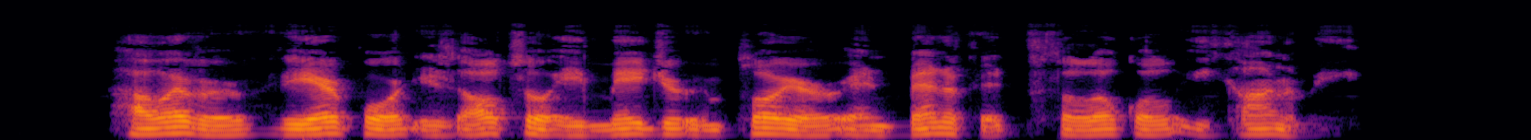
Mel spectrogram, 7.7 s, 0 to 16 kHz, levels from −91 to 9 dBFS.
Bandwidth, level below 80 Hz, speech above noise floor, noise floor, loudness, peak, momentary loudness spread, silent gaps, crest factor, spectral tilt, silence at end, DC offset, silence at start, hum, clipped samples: 7.6 kHz; -50 dBFS; over 69 dB; under -90 dBFS; -22 LUFS; -4 dBFS; 10 LU; none; 18 dB; -7.5 dB/octave; 1.15 s; under 0.1%; 0.6 s; none; under 0.1%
